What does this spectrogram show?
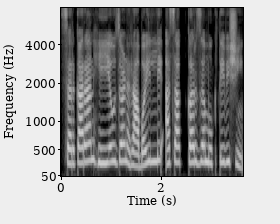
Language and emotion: Goan Konkani, neutral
